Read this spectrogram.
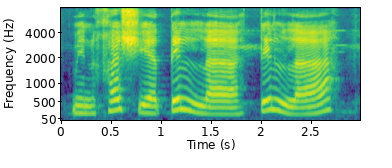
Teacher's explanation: Min khasyatillah, tillah ini lam jalalah tarqiq tipis karena sebelum lam jalalah harakatnya kasrah, jadi tipis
